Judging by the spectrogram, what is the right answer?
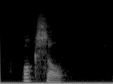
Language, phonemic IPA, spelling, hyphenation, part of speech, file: Dutch, /ˈɔksəl/, oksel, ok‧sel, noun, Nl-oksel.ogg
- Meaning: 1. armpit 2. angle between two parts of a plant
